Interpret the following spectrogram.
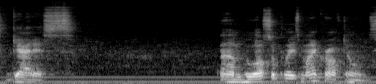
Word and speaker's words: Gatiss: I hope that's how you pronounce his last name. It's not Mark Gatiss, it's Gatiss.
